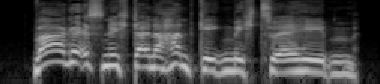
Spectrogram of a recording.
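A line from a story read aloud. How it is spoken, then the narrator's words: Furious shout. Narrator (German): rief Siegfried nun ebenfalls zornig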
